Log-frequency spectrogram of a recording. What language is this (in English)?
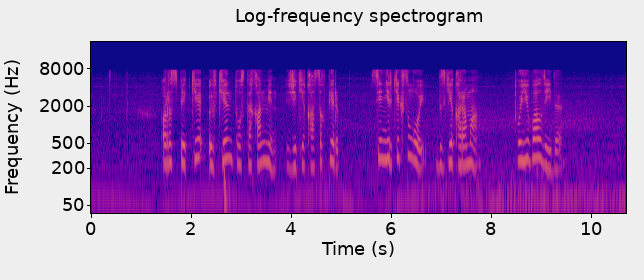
Kazakh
